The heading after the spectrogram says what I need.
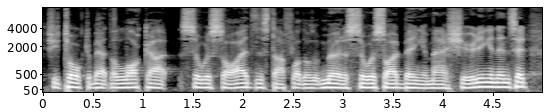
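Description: A man's voice: lowish voice, level tone, fairly quick, darkish tone, no room sound, studio quality. An Australian man hosting a podcast, chatting casually in a blokey, matey, rambling way. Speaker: podcast host. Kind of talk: casual interview chat.

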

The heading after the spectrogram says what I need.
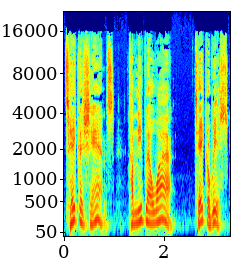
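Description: A man teaching English vocabulary and idioms, acting out example lines in English with animated delivery. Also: high voice, drawn-out words, background noise. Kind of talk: vocabulary lesson.

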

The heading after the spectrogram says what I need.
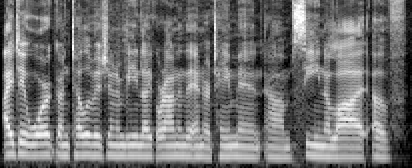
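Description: A woman's voice: sits low, completely flat delivery, fast talker, darkish tone, smooth. A woman from the Dominican Republic, a guest on a podcast, talking casually with many fillers and restarts. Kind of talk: casual conversation.

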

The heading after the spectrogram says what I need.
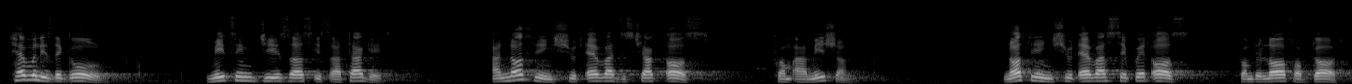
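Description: A man from Cameroon giving a measured, earnest homily as a priest. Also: fairly high pitch, dark tone, in a large hall.

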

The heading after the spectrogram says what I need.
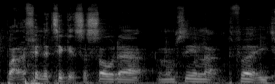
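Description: A man's voice: mid-range voice, steady tone, fast talker, over a noisy crowd. A young man with a London roadman accent, chatting casually in slang and often repeating himself. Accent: London roadman, multicultural London slang. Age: young adult. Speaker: podcast co-host. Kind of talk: casual chat.

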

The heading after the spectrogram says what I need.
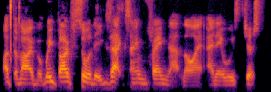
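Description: A man's voice: lowish voice, a little fast, a little mellow, dry recording. A man with a southern English accent telling anecdotes in casual, sweary, slangy chat, rambling along in a matey way.

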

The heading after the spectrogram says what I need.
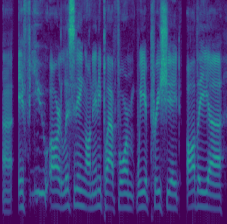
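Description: Sick podcast host, strained voice. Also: male voice, fairly high pitch, expressive, normal speed, clean tone, no room sound, studio quality. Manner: chatty, rambling with fillers. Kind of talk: casual podcast chat.

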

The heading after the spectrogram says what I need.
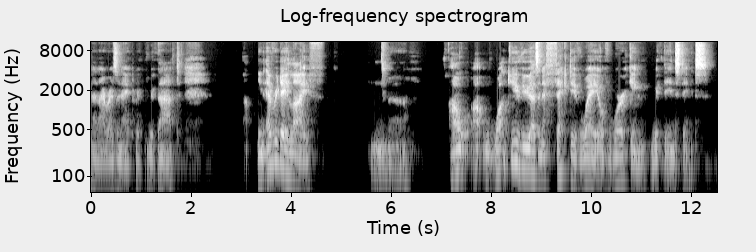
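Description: Very deep, slow-talking host in an echoey room. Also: male voice. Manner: slow, enthusiastic, frequent affirmations. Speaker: podcast host. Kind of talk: interview conversation.

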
